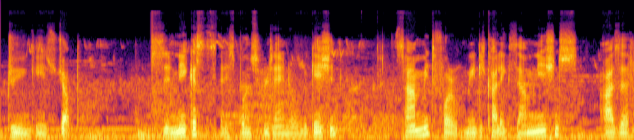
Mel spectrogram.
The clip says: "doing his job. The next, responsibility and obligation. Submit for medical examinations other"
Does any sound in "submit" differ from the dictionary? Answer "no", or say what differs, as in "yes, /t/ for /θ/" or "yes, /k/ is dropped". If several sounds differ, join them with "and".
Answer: yes, /b/ is dropped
